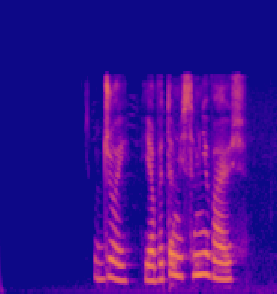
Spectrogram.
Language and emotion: Russian, neutral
